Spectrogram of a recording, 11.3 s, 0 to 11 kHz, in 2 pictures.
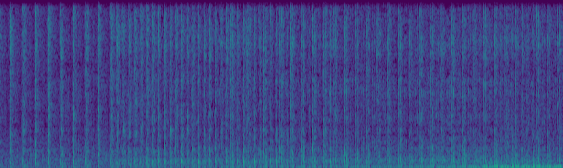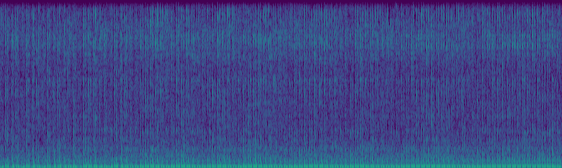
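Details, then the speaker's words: Kohler Command 20.5 HP V-twin on a Craftsman garden tractor, new fabricated exhaust elbow and forward straight pipe, started on half choke: cranks, catches, then settles into a loud, deep, even thumping idle; normal healthy idle that sounds mean. "man oh man does that sound mean or what that sounds mean that's cool i'm gonna keep it like that that's cool"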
